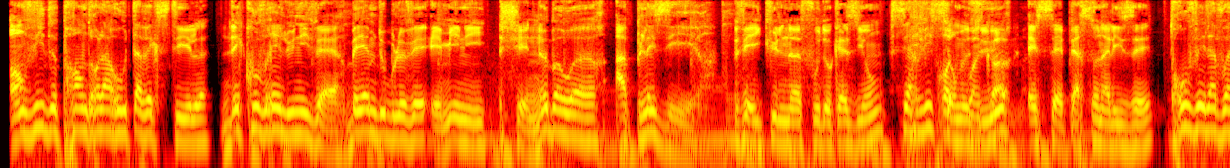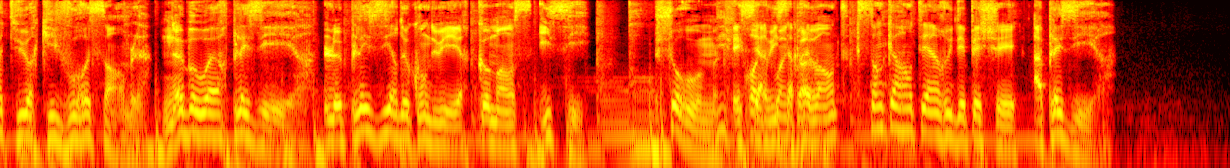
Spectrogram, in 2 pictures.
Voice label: Spot BMW Mini, publicite; Neubauer Plaisir

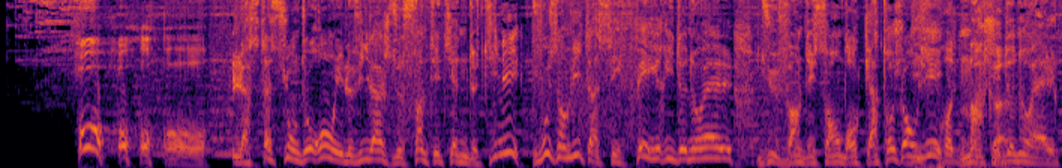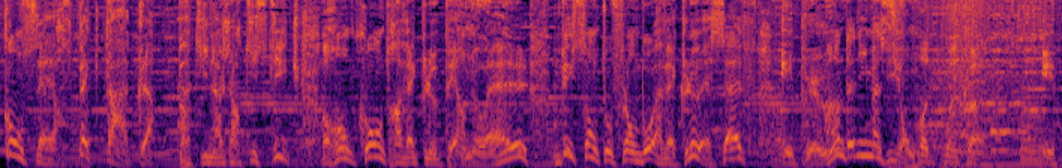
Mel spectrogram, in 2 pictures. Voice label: Spot Noel; Station Auron Village St Etienne de Tinee

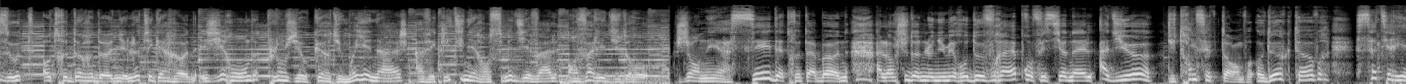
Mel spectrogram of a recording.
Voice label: VO Voix F

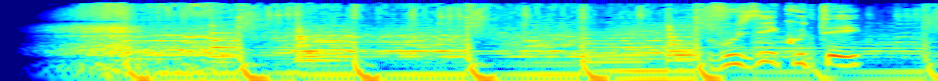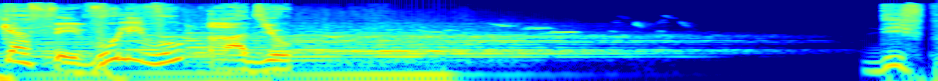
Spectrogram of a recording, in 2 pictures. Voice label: Radio Jingle Vous ecoutez; Cafe voulez vous

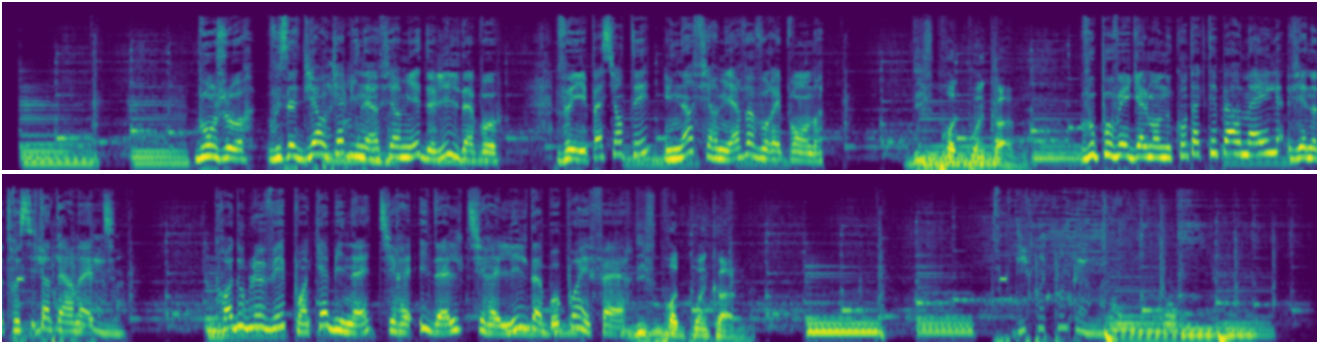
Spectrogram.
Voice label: Attente Voix, telephonie svi; Cabinet dInfirmieres

